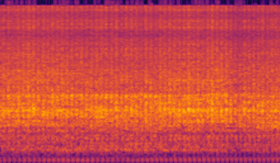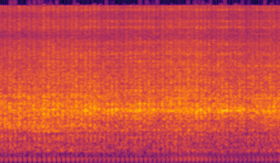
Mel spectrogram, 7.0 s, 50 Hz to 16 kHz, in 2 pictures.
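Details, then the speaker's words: GY6 air-cooled four-stroke scooter at idle: a loud, busy, rattling idle with a fast rapping knock under the engine note that follows the revs; this turned out to be a worn connecting rod big end bearing. "she's running now and it's just very noisy it's weird it's not like a specific noise you know this is general like a credible engine noise it's really loud"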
